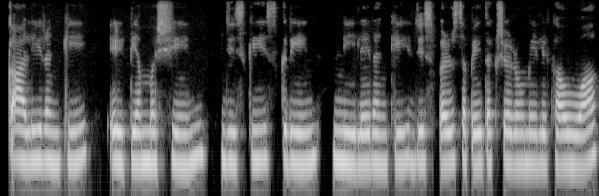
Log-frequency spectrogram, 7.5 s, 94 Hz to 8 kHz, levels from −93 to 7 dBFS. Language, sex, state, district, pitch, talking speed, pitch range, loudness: Hindi, female, Uttarakhand, Uttarkashi, 200 Hz, 145 wpm, 195-210 Hz, -16 LUFS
